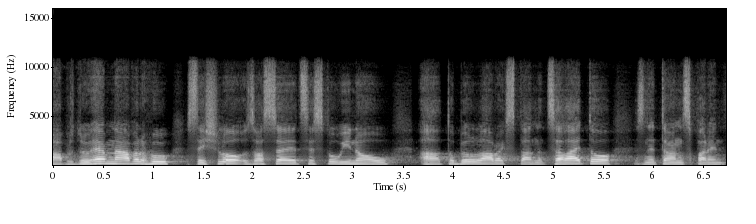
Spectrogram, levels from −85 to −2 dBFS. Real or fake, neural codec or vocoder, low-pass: fake; codec, 24 kHz, 0.5 kbps, DualCodec; 10.8 kHz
